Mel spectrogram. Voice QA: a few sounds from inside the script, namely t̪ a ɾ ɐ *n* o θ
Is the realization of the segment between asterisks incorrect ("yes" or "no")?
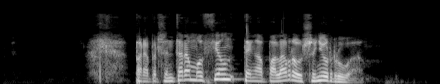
yes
